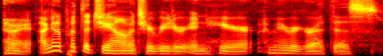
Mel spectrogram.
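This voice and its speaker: A man's voice: low voice, fairly quick, no room sound. An older man thinking aloud as he programs, in a casual, hesitant mutter to himself. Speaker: programmer live-coding a mobile app. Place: small indoor room at a desk.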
